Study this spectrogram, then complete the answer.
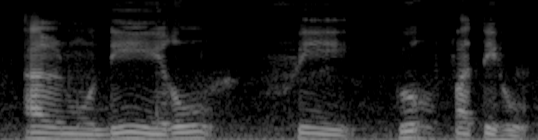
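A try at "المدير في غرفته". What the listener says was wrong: Ada fi ghurfati. Ya, udah benar ya, fi ghurfati, tapi hu-nya dibaca jadi hi ya.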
